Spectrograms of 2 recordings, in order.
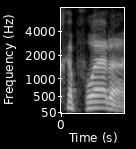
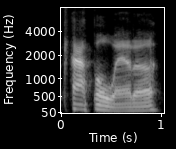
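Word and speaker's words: capoeira: No, it's capa. It's not capoera. It's capa. Capa. You saying it's so white, bro. I'm saying it Brazilian. That's how it's pronounced.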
